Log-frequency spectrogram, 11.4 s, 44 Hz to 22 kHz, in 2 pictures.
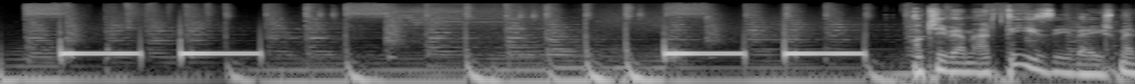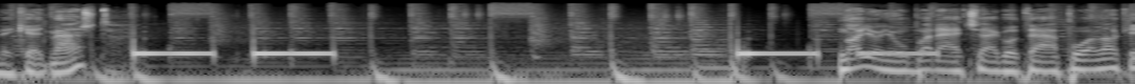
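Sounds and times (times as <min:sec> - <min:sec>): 
rhythmic music bed with thumping bass: 0:00.0 - 0:11.3
phone line ringback tone beeping in short pulses: 0:00.3 - 0:01.3, 0:03.3 - 0:04.4, 0:06.4 - 0:07.4, 0:09.4 - 0:10.4
speech: 0:04.7 - 0:06.8, 0:10.0 - 0:11.3.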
